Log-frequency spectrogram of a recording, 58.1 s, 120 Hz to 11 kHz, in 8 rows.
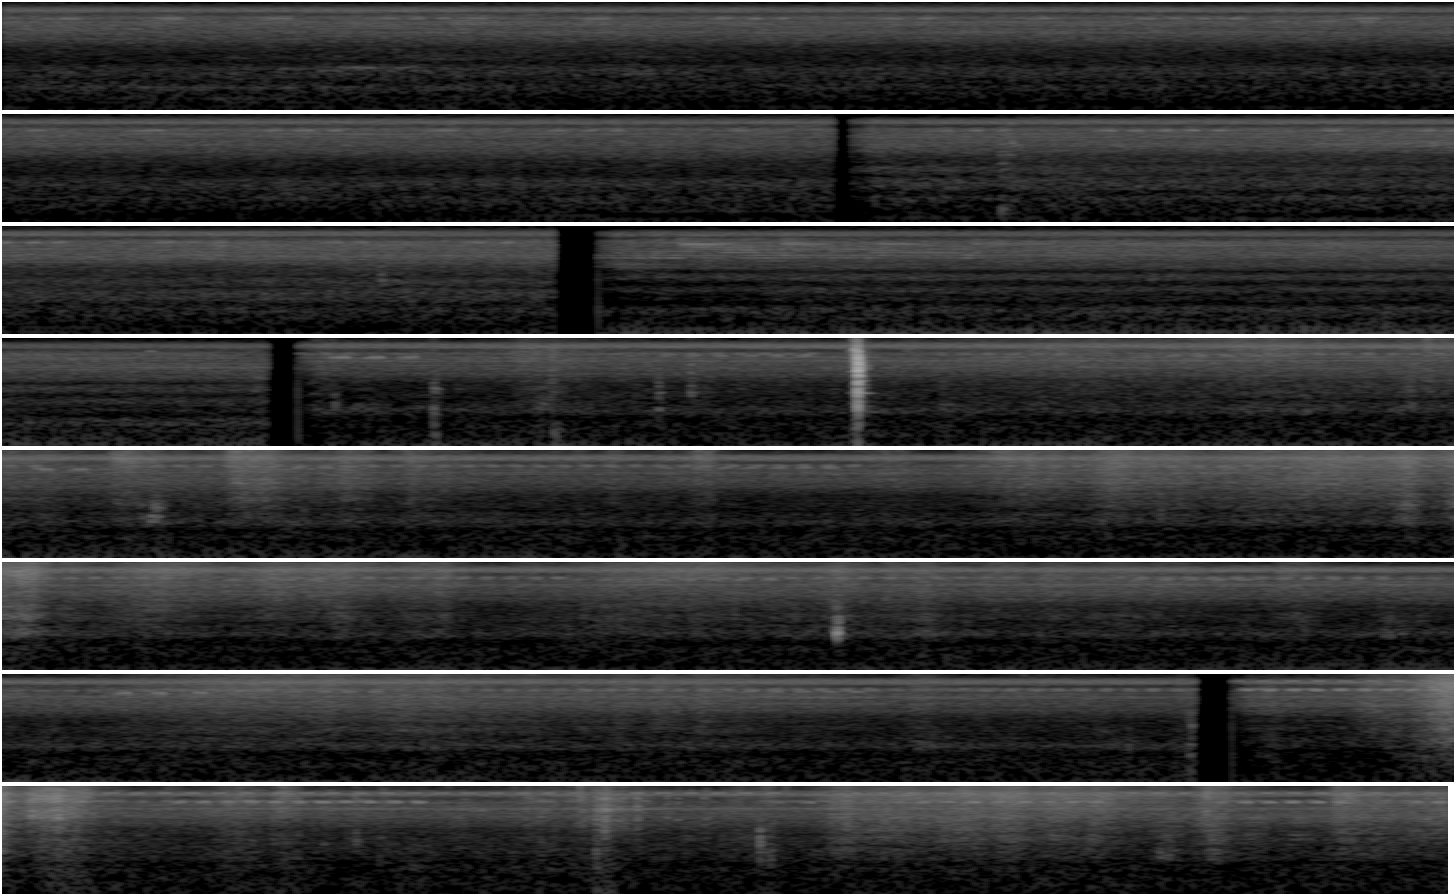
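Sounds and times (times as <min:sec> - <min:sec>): insects chirping: 0:00.0 - 0:58.0
sharp click: 0:26.0 - 0:26.3.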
